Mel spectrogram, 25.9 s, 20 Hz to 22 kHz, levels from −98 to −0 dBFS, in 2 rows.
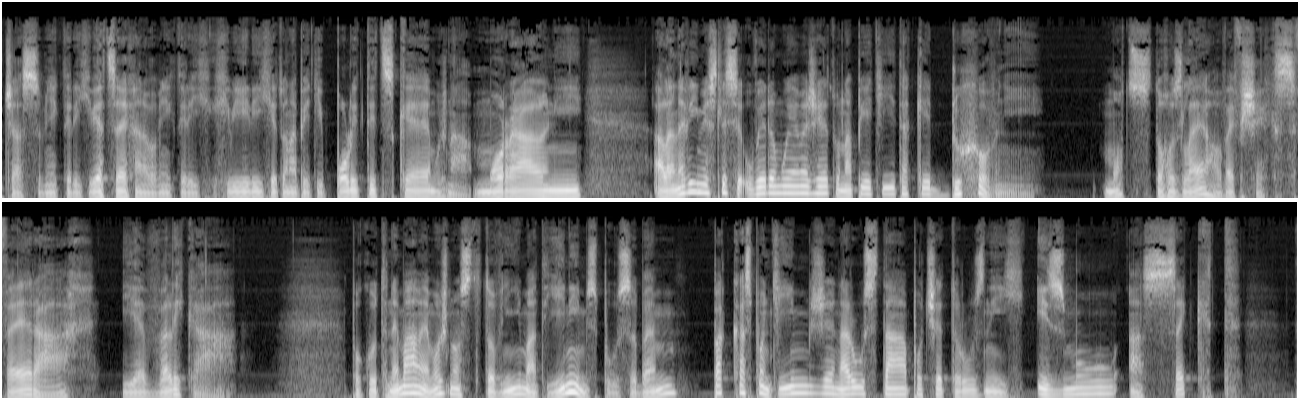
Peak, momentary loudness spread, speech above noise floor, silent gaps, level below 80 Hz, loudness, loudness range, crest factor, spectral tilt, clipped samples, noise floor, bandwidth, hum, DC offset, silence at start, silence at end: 0 dBFS; 11 LU; 47 dB; none; -34 dBFS; -17 LUFS; 5 LU; 16 dB; -5 dB/octave; under 0.1%; -64 dBFS; 15.5 kHz; none; under 0.1%; 0.05 s; 0.6 s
